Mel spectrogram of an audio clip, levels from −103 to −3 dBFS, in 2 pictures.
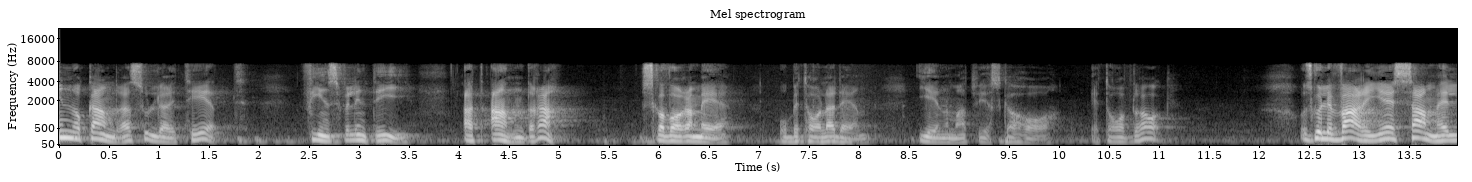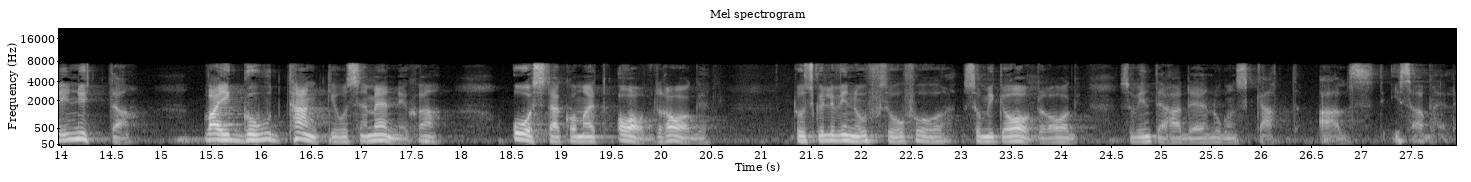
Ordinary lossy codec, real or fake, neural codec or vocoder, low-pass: none; real; none; 7.2 kHz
